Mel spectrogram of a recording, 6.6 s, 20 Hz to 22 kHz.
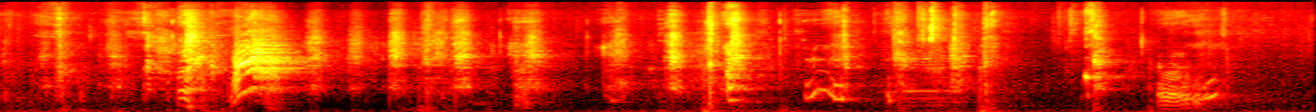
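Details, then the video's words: Pomeranian pair barking together, irregular high yaps and a couple of strained, whiny barks mixed with softer yips, the pace looser and quieter than a full barking run. "ポメラニアン Pomeranian デュエット吠え 1000回 犬の鳴き声"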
